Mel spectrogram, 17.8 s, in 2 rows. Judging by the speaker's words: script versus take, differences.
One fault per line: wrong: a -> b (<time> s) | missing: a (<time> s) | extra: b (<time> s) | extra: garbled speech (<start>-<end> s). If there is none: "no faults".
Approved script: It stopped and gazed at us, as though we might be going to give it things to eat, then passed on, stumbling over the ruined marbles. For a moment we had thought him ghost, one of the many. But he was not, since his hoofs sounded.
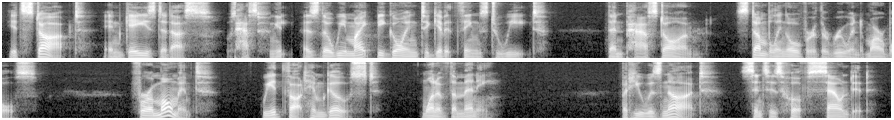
extra: garbled speech (2.2-2.9 s)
